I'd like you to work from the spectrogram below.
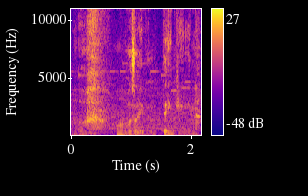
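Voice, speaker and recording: An actor playing a suave, wry operative in a video game, courteous with a theatrical sarcastic edge. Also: male voice, low-pitched, a little slow. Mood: exasperated. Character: suave, wry male operative, outwardly polite. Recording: background music under the voice.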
